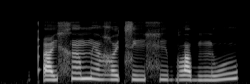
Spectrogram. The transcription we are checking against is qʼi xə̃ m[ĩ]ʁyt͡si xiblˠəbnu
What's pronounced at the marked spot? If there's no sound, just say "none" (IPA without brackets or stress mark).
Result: ĩ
